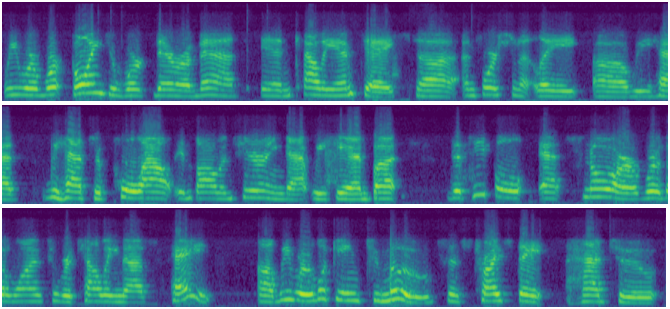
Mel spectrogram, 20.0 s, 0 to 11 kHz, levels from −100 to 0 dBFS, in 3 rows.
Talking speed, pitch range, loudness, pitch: 145 wpm, 195-230 Hz, -24 LUFS, 210 Hz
